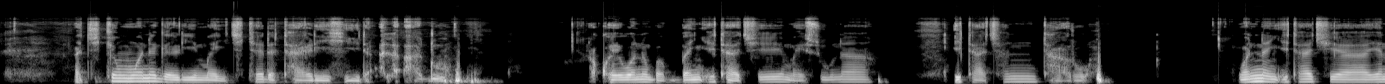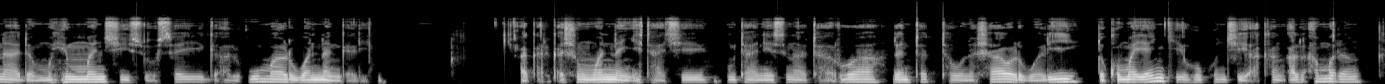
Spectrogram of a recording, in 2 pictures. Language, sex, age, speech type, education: Hausa, male, 30-45, spontaneous, tertiary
